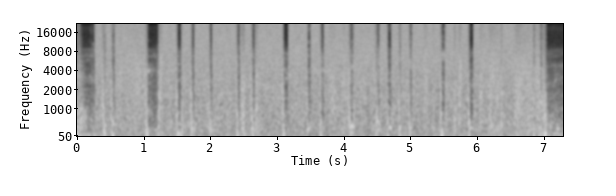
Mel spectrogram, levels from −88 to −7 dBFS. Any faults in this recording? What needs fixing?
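The whole clip has samples built from the wrong bytes, start to finish. Each sample's bytes are being put together in the wrong order or offset by one, so the jittery low bits land in the loud part of every value. The result is loud, harsh broadband noise over the speech. Fix the reader's byte order and alignment so it matches how the file was written.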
